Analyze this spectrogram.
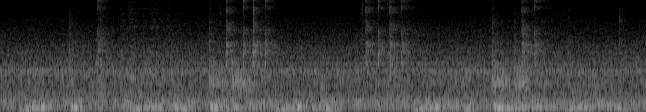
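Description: A slot machine clicks sharply as its feature spins.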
